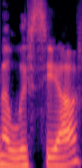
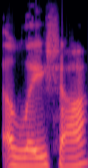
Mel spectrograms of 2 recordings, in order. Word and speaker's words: Alysia: My name is Alysia and I'm going to pronounce that again, Alysia, because most people get it wrong. And because most people get it wrong, and I hate Alicia.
